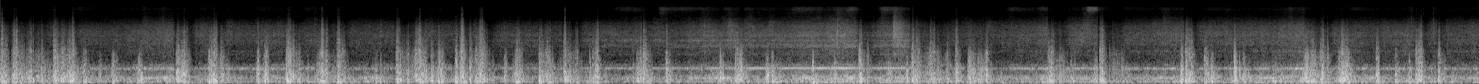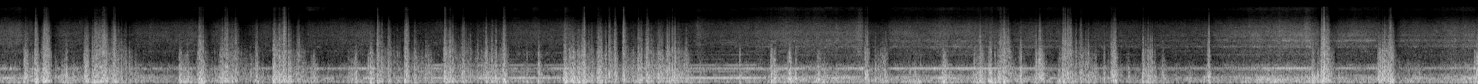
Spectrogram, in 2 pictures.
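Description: MEMU electric train running at full speed, its wheels clattering and rattling over the rails with a steady whine underneath. Wind buffets the microphone held out of the window.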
